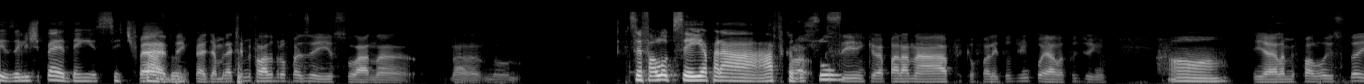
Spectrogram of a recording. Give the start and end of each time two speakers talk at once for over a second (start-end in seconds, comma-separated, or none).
none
